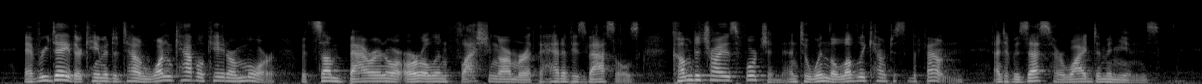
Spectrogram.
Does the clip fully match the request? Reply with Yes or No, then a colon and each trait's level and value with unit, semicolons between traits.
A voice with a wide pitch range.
No: average, 4.8 semitones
